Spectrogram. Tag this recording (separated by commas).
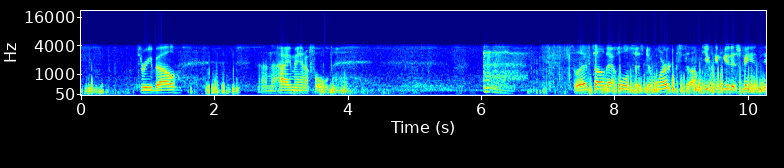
Speech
